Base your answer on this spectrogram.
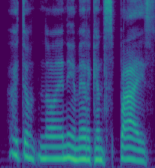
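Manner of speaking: slow, high moan, pained. A chained prisoner answers his interrogator's question, moaning in pain. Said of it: "he moaned".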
